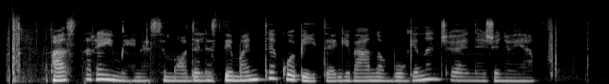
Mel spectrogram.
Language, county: Lithuanian, Šiauliai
